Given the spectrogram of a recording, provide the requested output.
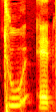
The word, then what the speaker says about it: toute: complètement content, je suis totalement content, eh bien, tout est un adverbe. Et la prononciation, c'est.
